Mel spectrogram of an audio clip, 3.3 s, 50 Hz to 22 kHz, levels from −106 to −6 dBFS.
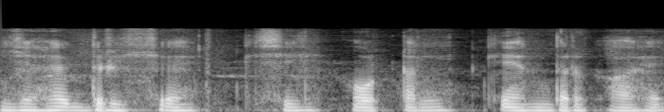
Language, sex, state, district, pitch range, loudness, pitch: Hindi, male, Uttar Pradesh, Hamirpur, 110-120 Hz, -20 LUFS, 115 Hz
